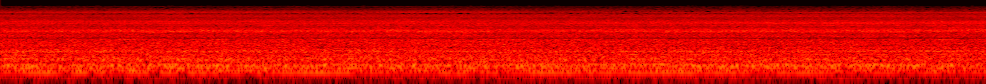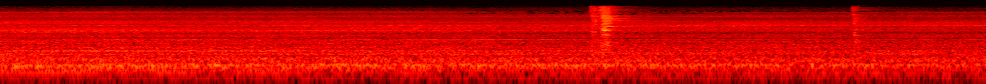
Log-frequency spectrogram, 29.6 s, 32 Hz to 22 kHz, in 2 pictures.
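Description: WAG-9HC electric locomotive and its passenger coaches pulling slowly out of a station: a steady rumble of wheels on rail with a faint steady whine, easing a little toward the end. Once, late on, a brief sharp squeal stands out.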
